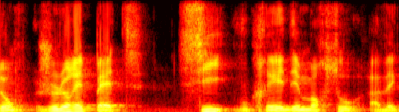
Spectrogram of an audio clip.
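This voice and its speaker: A man speaks fairly slowly, his intonation lively. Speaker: YouTuber teaching AI music tools. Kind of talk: tutorial. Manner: hesitant, many filler sounds.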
